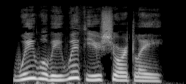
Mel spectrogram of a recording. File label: We Will Be With You Shortly, Telephone prompt; Pre-recorded telephone on-hold message; Recorded Voice Sound Effects; Lynne Music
